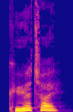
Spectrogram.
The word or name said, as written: køretøj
